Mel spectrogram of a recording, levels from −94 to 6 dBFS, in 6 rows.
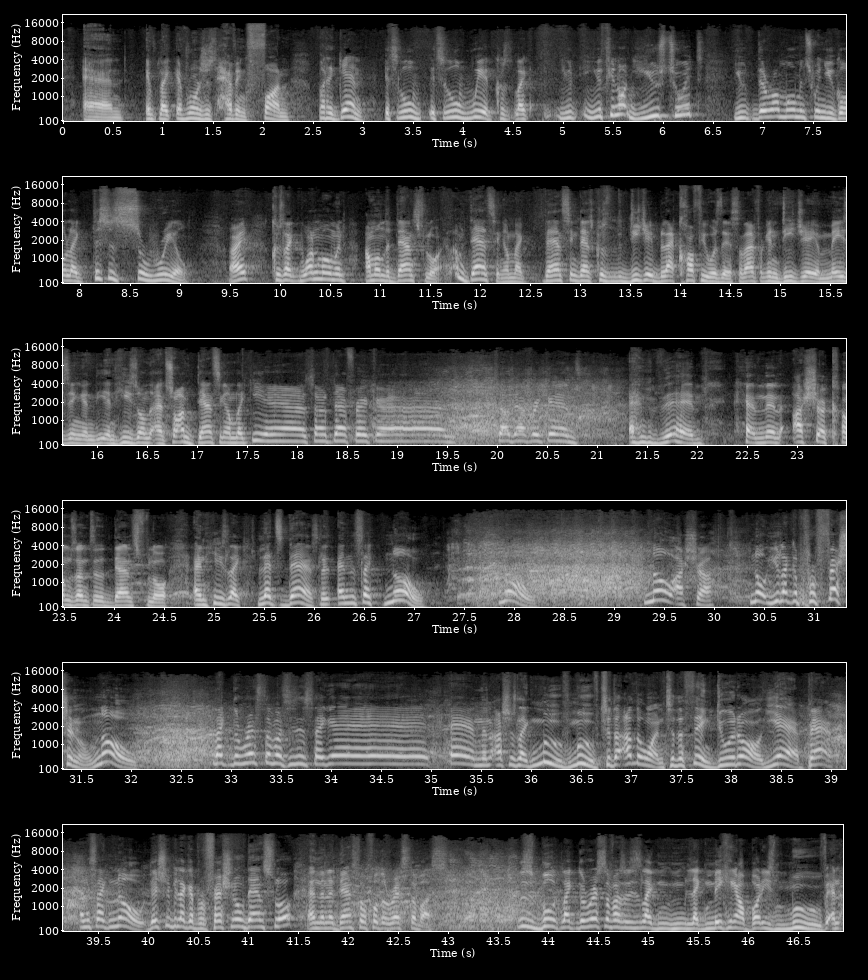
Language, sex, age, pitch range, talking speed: English, male, 30-49, 185-250 Hz, 230 wpm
